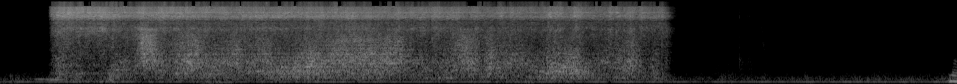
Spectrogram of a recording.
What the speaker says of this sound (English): It just looks funny when you're steaming in the sleeve and it's like pulsating.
